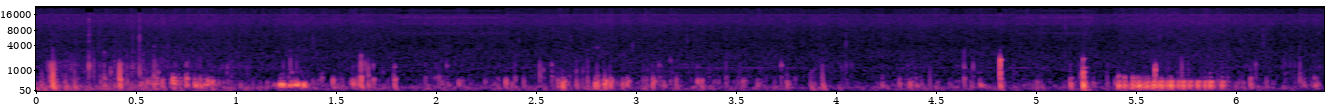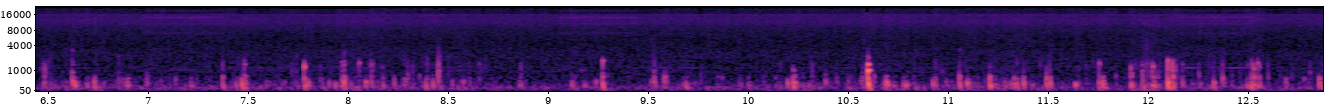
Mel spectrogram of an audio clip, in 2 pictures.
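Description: Irregular gurgling, bubbling rumbles with a few longer growls, typical of stomach growling from gas and fluid moving through the gut.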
